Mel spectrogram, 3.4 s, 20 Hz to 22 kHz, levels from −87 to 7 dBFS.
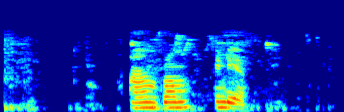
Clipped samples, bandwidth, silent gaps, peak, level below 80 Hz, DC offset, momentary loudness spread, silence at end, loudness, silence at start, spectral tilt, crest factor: under 0.1%; 7 kHz; 0.48-0.68 s, 1.07-1.16 s, 1.23-1.29 s; -2 dBFS; -58 dBFS; under 0.1%; 18 LU; 0.7 s; -15 LUFS; 0.05 s; -7 dB/octave; 18 dB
